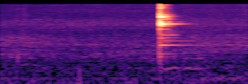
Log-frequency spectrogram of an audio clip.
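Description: A metal spoon strikes a stainless steel mixing bowl once, a sharp clink with a short metallic ring, near the end.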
